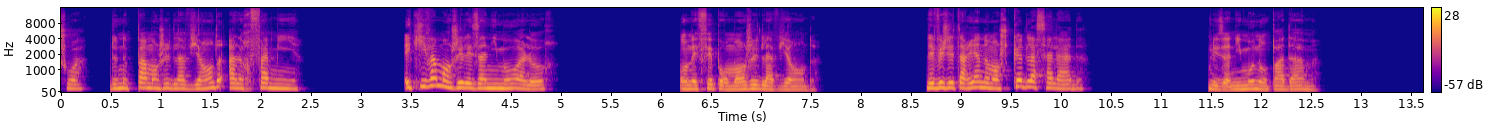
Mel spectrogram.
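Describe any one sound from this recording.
A young woman speaks calmly, close by, in short phrases with pauses.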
